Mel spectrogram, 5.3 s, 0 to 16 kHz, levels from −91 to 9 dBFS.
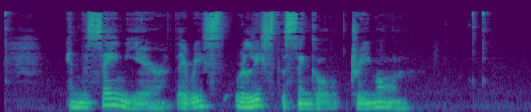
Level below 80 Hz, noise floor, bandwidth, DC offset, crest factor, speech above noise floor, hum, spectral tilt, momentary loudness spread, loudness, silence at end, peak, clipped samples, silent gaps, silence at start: -54 dBFS; -67 dBFS; 11.5 kHz; under 0.1%; 20 dB; 39 dB; none; -4 dB/octave; 16 LU; -27 LUFS; 0.45 s; -10 dBFS; under 0.1%; none; 0.05 s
